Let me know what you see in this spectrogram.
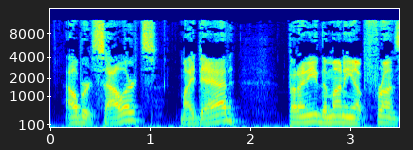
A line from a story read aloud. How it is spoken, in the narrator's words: said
